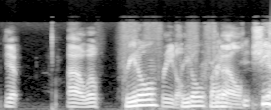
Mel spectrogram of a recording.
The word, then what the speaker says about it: Friedle: I think is how you pronounce his last name. Yep. Will Friedle.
